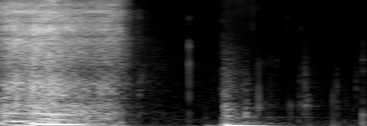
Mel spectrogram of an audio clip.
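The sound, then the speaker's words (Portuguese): A loud snort with a rough, wet rasp lasts nearly a second. After a brief pause, a shorter guttural burst follows as a person clears phlegm from the throat. No talking. “Isto, eu fiz isto agora só mesmo para poder fazer outra vez, porque ainda tinha aqui um bocado de coisas na garganta.”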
